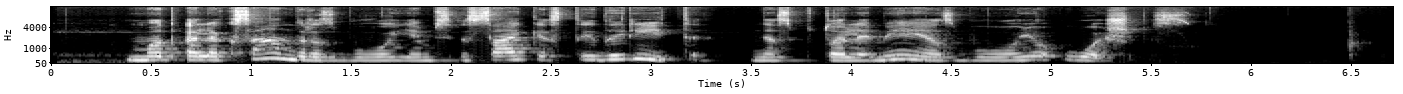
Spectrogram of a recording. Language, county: Lithuanian, Vilnius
